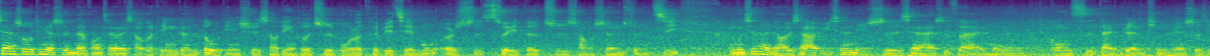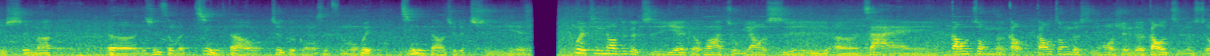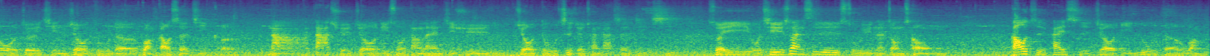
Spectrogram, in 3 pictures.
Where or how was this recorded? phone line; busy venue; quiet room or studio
busy venue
